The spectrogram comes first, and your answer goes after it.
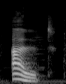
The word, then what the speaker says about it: alt: german lessons by 11 alt in this lesson we'll talk about very very old stuff alt is alt alt just watch out not to mix it up with the english pronunciation alt is an adjective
